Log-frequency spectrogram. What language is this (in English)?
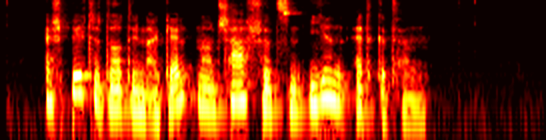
German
